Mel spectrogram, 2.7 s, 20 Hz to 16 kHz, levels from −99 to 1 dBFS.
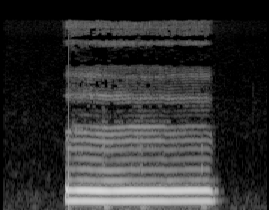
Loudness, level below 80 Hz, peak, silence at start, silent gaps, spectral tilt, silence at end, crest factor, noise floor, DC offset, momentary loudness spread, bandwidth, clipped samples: -21 LUFS; -54 dBFS; -10 dBFS; 0.65 s; none; -8.5 dB/octave; 0.5 s; 10 dB; -71 dBFS; under 0.1%; 9 LU; 11.5 kHz; under 0.1%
